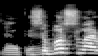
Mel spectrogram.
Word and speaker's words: Szoboszlai: The way you have to say that is Szoboszlai right now is the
